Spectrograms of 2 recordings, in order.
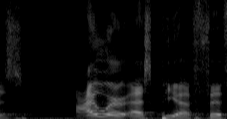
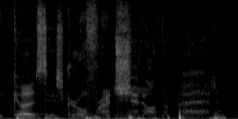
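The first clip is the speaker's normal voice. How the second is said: unvoiced whisper of the punchline; 6 semitones lower, 4 dB quieter than usual. Real, not acted. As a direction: hush it like a secret.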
